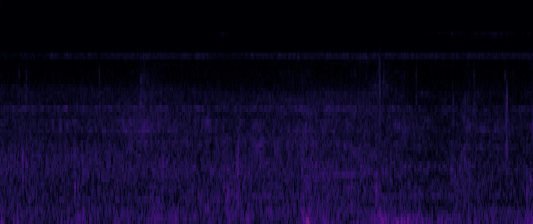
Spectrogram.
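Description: Faint outdoor background: a low rumble with no clear source, and a soft knock a little over two seconds in.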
